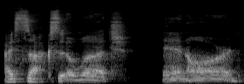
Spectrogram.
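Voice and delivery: low, slow, soft growl; deep trailer voice. Pretend. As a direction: drag it out like a movie trailer. Joking reply in put-on voice.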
